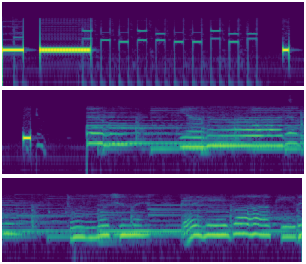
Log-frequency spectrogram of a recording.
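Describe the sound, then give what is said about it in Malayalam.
Telephone keypad tones as a call is dialed: an opening steady tone, then a quick run of short beeps at shifting pitches and a few more spaced beeps, followed by a longer, sustained wavering tonal sound. “കിട്ടുമെന്നറിയില്ല, വലിയ ഉറപ്പില്ല, എന്നാലും വിളിച്ചു നോക്കാം.”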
